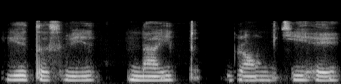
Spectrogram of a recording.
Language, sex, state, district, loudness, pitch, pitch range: Hindi, female, Madhya Pradesh, Bhopal, -17 LUFS, 200 Hz, 195-210 Hz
